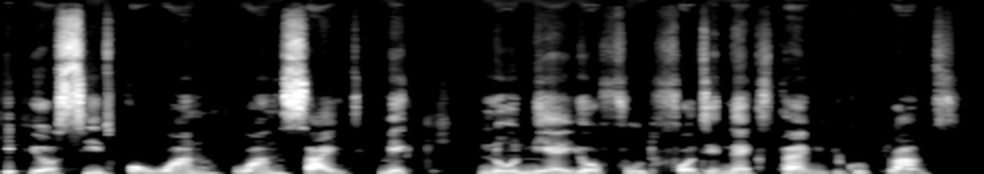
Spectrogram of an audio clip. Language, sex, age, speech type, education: Nigerian Pidgin, female, 15-29, spontaneous, tertiary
